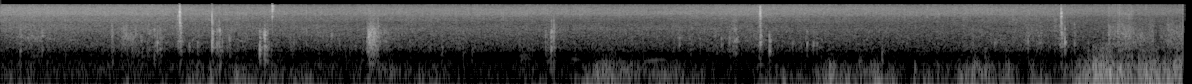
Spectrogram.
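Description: Metal parts of a rifle click and clack as they are handled.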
